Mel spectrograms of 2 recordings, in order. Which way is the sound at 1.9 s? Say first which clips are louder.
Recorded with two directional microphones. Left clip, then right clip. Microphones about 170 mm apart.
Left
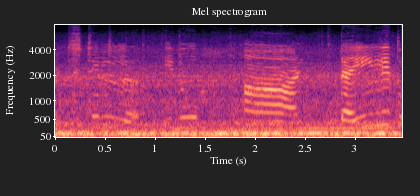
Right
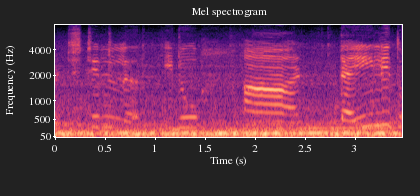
Even; 15° right (ahead or behind).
